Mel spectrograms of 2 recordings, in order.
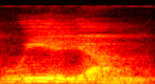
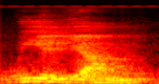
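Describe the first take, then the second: Both takes have the same delivery.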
